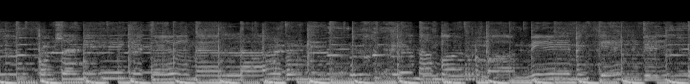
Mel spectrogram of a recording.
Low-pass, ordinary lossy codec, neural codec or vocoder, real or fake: none; none; codec, 16 kHz, 4 kbps, X-Codec, HuBERT features, trained on balanced general audio; fake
